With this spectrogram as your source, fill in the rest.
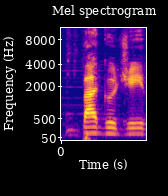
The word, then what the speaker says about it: Baguji: it is Luna taya in the same way that babu jee the stress on the first syllable because Santa billion be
